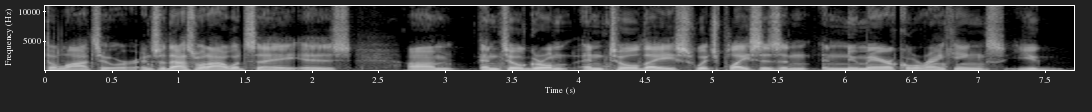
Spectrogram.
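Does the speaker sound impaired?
No.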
